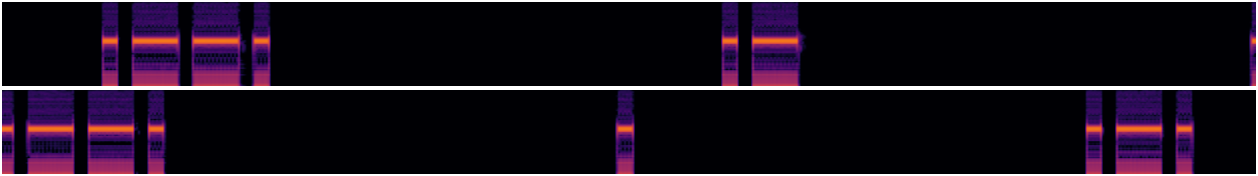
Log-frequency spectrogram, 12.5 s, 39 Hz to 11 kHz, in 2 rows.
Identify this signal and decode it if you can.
Morse code, heard as a keyed tone, about 16 wpm, spaced as for 4 wpm, 800 Hz. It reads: PAPER
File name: Misc / Misc-mp3s / WordPairs sp @5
